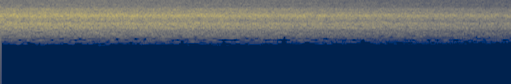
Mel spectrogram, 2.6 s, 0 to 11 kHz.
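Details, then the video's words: Summer cicadas singing: a steady, dense, high-pitched hissing buzz with no breaks, fading very slightly toward the end, with no other sounds. "10 Hours of Cicada Sounds for Relaxation with Soothing Summer Nature Sounds"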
